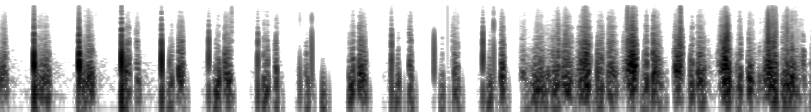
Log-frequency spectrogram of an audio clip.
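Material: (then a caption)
Felt. A bamboo ear pick scratches the felt face of a small electret microphone capsule, a metal can with a felt cover, held in the fingers. Quick, sharp scratchy strokes come in separate bursts at first, then speed up into dense, almost continuous rough scraping that is loud, close and bright.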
